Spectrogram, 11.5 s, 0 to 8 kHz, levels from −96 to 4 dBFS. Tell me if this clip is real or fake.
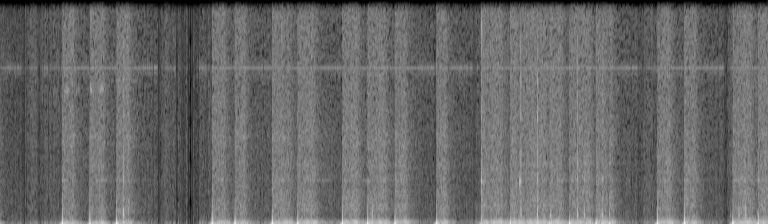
real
